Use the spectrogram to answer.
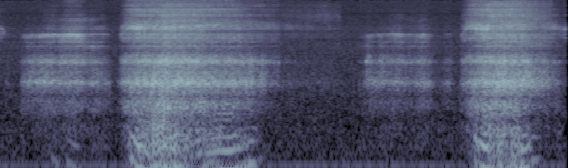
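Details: Real-time overnight recording of a woman sleeping, part of a four-hour recording, no talking: two low, vibrating snoring breaths with a steady background hiss; snoring during sleep.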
